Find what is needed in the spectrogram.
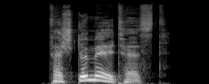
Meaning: inflection of verstümmeln: 1. second-person singular preterite 2. second-person singular subjunctive II
- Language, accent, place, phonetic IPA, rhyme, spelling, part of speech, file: German, Germany, Berlin, [fɛɐ̯ˈʃtʏml̩təst], -ʏml̩təst, verstümmeltest, verb, De-verstümmeltest.ogg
